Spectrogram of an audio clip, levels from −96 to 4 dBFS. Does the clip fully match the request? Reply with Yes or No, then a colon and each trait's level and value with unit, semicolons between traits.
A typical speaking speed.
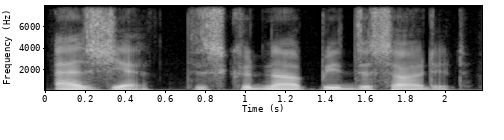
Yes: average, 190 wpm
